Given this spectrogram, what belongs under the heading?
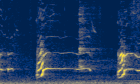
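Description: A frightened dog that has been bitten by other dogs lets out three high, thin whimpering whines with a faint low growl, close and fairly quiet.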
